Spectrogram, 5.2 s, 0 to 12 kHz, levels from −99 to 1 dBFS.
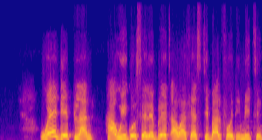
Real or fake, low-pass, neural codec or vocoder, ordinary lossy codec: real; 10.8 kHz; none; Opus, 16 kbps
